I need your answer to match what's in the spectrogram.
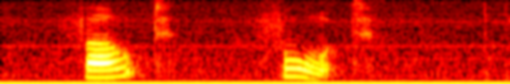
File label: fault, NZ English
